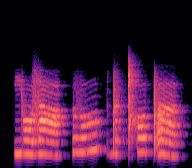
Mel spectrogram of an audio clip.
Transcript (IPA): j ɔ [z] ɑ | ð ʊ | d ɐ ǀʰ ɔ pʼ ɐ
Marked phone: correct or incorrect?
correct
